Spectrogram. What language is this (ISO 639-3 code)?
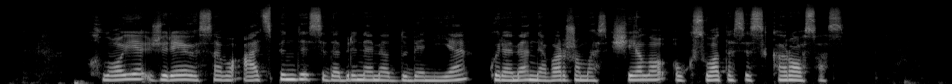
lit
